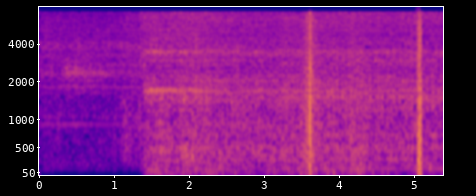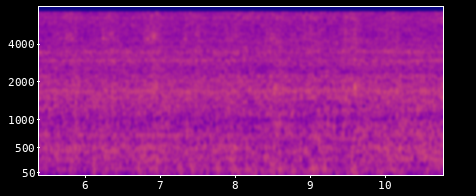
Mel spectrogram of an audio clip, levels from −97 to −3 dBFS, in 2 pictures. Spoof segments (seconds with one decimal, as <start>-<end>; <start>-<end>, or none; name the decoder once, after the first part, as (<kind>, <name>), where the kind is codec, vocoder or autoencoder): 1.4-2.1 (vocoder, HiFi-GAN); 8.0-9.6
